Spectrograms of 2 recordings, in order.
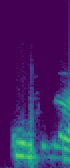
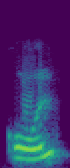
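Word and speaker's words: call: जैसे कोल आया, कोल आ रहा है, इट्स नॉट कोल, कॉल आ रहा है. कॉल कॉल होता है ना, तो इस तरह से ओ पे बड़ा स्ट्रेस दिया जाता है ना.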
